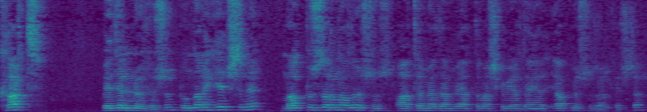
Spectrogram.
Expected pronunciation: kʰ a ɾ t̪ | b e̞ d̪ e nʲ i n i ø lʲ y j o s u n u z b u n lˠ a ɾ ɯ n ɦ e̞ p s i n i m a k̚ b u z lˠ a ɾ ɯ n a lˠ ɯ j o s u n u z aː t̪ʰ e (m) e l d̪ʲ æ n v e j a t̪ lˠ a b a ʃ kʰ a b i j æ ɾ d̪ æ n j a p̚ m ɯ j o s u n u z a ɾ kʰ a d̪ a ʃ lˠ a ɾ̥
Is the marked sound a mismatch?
no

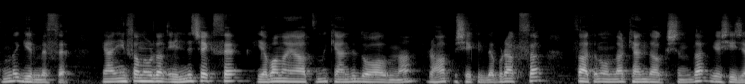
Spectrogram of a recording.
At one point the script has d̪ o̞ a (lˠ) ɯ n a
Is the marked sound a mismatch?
no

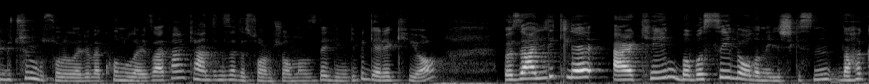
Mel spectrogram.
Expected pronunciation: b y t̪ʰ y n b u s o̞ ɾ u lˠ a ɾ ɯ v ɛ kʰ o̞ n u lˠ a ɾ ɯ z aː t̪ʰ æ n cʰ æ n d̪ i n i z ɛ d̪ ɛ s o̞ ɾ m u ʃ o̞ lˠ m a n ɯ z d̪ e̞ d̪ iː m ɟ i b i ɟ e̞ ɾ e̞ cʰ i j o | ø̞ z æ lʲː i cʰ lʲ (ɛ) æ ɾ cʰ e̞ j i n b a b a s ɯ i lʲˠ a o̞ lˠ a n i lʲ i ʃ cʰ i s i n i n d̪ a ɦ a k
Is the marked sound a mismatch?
no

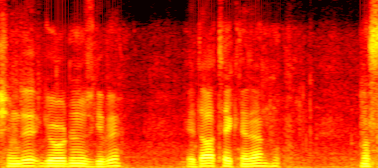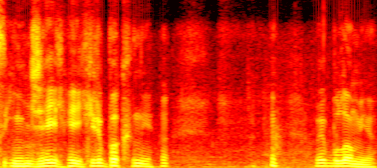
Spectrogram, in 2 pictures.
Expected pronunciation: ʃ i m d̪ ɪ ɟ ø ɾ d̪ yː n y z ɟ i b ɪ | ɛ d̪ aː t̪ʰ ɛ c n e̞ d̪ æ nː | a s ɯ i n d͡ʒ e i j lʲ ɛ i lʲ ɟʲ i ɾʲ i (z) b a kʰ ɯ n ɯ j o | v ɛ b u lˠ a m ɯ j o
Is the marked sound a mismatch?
yes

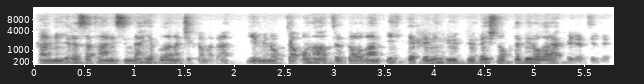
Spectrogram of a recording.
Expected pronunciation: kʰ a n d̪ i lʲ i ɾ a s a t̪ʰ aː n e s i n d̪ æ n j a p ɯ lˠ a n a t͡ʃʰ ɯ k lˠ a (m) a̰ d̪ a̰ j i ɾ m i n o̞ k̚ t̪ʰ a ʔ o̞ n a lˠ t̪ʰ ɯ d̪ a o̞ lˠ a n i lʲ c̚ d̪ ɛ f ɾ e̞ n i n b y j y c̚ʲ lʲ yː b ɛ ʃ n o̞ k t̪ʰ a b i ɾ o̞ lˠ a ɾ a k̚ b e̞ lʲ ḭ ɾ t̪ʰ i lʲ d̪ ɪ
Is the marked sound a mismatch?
no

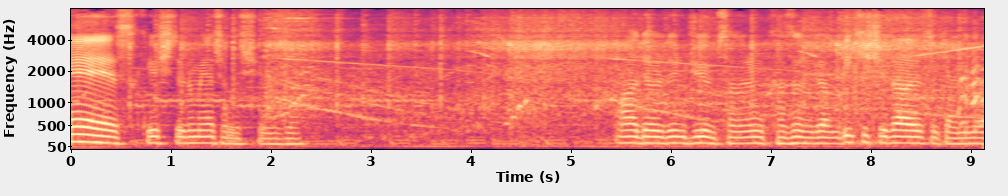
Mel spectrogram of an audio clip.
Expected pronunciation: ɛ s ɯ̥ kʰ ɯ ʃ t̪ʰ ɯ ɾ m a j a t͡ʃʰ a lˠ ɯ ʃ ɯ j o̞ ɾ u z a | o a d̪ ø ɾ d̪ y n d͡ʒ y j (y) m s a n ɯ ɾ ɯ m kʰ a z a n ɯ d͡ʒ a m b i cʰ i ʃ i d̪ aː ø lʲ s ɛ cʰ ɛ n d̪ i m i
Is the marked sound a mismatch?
no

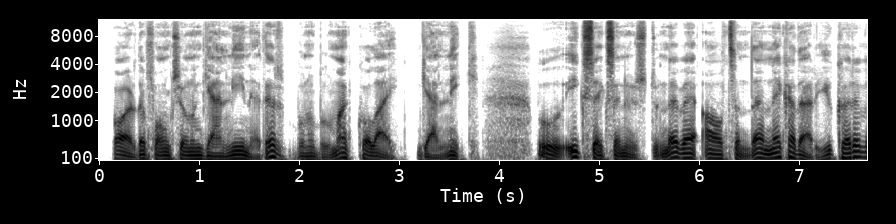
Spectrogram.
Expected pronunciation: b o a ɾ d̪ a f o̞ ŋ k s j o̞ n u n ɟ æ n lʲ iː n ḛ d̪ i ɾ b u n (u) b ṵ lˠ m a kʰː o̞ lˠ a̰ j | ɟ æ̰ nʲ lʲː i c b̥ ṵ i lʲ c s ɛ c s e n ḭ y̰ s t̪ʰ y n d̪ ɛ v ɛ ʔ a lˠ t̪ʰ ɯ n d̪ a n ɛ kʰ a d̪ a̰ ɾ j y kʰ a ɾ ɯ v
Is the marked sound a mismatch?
no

